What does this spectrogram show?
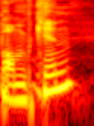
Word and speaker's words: Bumpkin: their names yes so one of them is called Bumpkin but also cleverly rhymes with his horse's name Lumpkin but I just see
